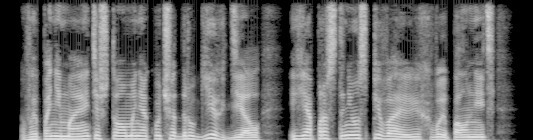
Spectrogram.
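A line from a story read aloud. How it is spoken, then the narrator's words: Shrill squeal in French. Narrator (Russian): Взвизгнула по-французски Амалия Габриэла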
